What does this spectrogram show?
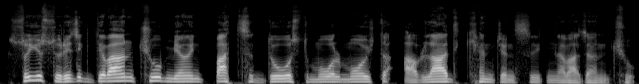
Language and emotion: Kashmiri, neutral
